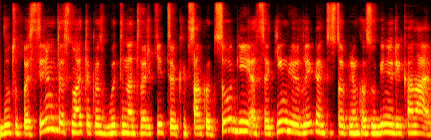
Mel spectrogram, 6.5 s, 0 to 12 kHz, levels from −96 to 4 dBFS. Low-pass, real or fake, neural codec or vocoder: 10.8 kHz; fake; autoencoder, 48 kHz, 128 numbers a frame, DAC-VAE, trained on Japanese speech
